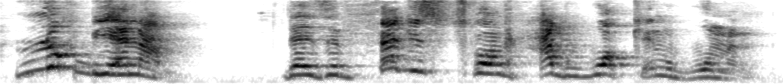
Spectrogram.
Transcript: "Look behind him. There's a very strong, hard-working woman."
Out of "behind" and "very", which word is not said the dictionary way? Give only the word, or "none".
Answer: behind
